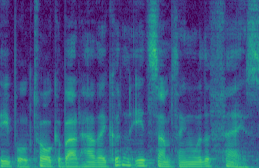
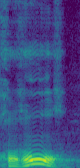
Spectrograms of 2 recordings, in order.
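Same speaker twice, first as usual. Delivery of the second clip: big, loud ho-ho with menace under it; forced Santa laugh; not-quite-jolly Father Christmas; 4 semitones higher, 12 dB louder than usual. A narrator's reading. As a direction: boom it out, short of real jollity. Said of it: "wasn't quite jolly enough".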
